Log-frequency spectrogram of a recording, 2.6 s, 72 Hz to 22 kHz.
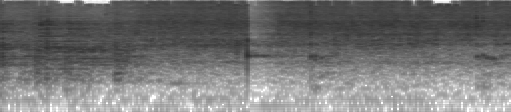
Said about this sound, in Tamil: சும்மா லைட்டாக ஒரு 5 நிமிஷம் இப்படி வதக்கிக்கலாம்.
